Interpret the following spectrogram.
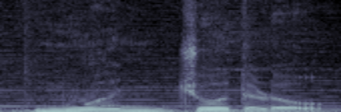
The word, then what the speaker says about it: मोहनजोदड़ो: आओ दोस्तों आज हम मोहनजोदड़ों की गलियों में घूमते हुए हमारी प्राचीन सभ्यता के गौरवपूर्ण अतीत को महसूस करने की कोशिश करते हैं है मोहनजोदड़ों शब्द का सही उच्चारण है मोहनजोदड़ों और सिंधी भाषा में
